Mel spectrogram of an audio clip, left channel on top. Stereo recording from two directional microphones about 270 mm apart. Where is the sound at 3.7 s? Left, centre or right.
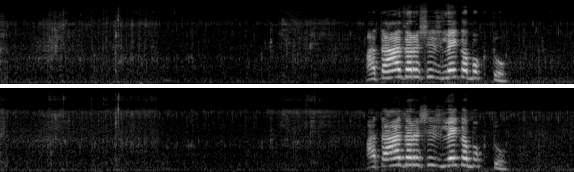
Left.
